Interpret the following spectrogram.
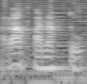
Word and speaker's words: Rappan Athuk: kickstarter in questo momento per tradurre il dungeon rapanà to xvi pronuncia correttamente così ciao a tutti si pronuncia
